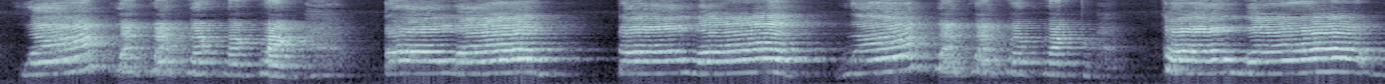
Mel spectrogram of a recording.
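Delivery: high-pitched squawking duck crying for help; panicked duck. Acted. Duck flees the hunting crocodile, panicked high squawk. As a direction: quack frantically in a high, loud sing-out.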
